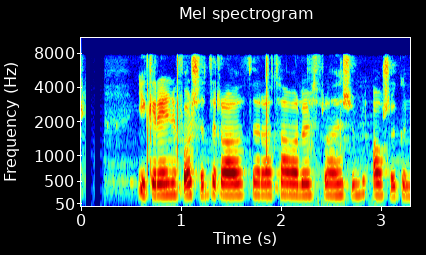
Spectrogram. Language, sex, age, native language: Icelandic, male, 12, Icelandic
